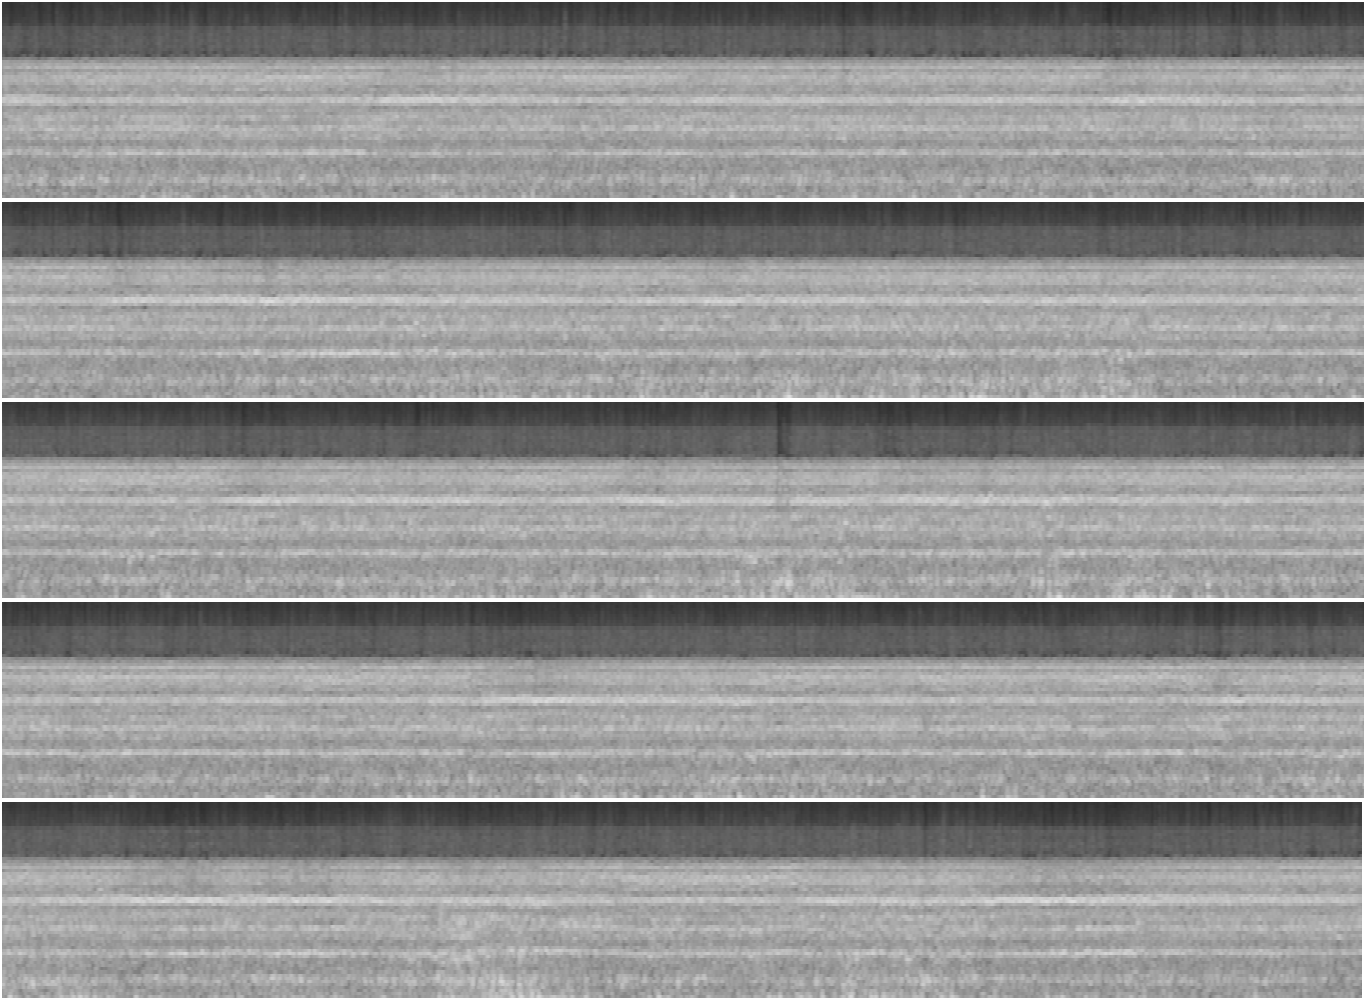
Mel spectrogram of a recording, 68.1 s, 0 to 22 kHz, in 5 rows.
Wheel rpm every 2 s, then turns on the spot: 230, 220, 220, 230, 230, 230, 230, 220, 220, 230, 230, 230, 230, 230, 220, 230, 220, 230, 230, 230, 230, 230, 230, 230, 230, 230, 220, 220, 220, 220, 230, 220, 220, 230.
none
